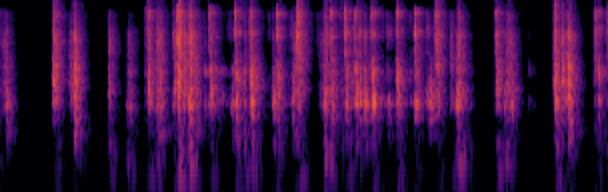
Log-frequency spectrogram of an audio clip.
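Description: Fingertips of both hands type rapidly on a full-size backlit typewriter-style mechanical keyboard with blue switches, an aluminum body and round plastic keycaps. The result is a fast, uneven stream of sharp, bright clicks with short dry decays, bunched into bursts with brief pauses between them.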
